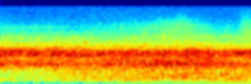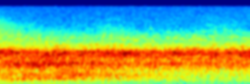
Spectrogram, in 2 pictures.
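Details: Many pink-footed geese on a field by the coast road in North Norfolk, England, at sunset; steady roar of overlapping honks, a dense uninterrupted goose chorus.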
